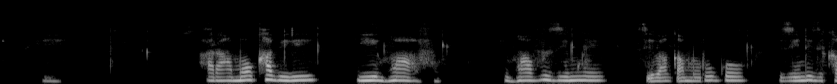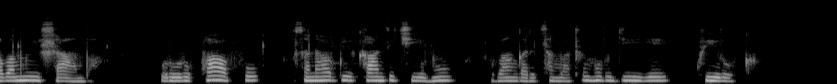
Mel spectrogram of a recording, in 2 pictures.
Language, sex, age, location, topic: Kinyarwanda, female, 50+, Musanze, agriculture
